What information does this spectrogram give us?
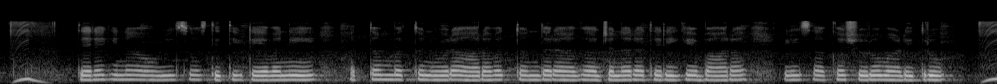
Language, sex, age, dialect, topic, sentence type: Kannada, female, 36-40, Central, banking, statement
